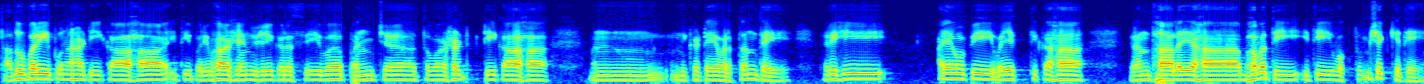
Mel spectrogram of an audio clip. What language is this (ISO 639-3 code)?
san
